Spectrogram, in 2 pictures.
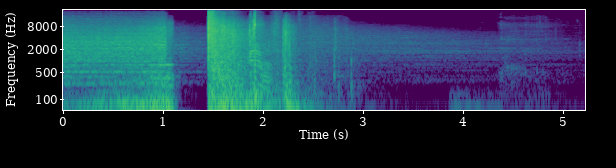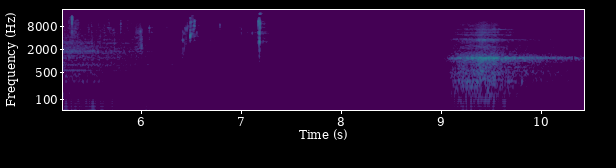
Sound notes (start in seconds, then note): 1.4 gunshot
